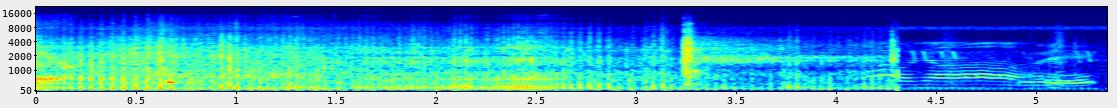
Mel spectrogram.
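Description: A motorcycle engine runs and revs nearby.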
